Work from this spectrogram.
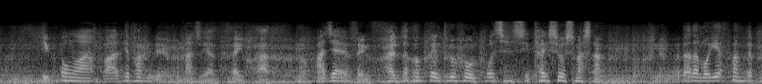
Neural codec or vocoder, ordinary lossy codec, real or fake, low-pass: codec, 16 kHz, 0.5 kbps, X-Codec, HuBERT features, trained on LibriSpeech; none; fake; none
